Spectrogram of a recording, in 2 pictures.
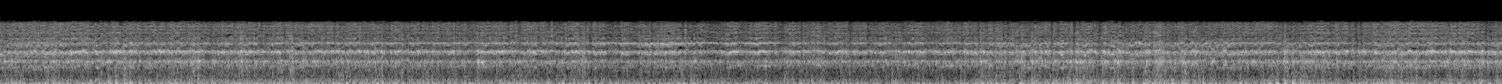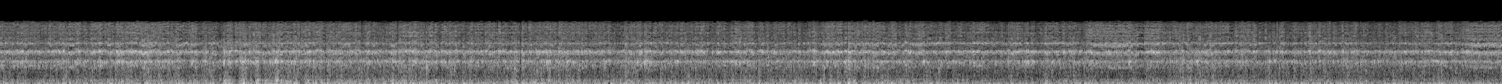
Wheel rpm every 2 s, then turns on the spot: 200, 230, 230, 230, 230, 220, 220, 230, 230, 230, 230, 230, 230, 230, 240.
none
